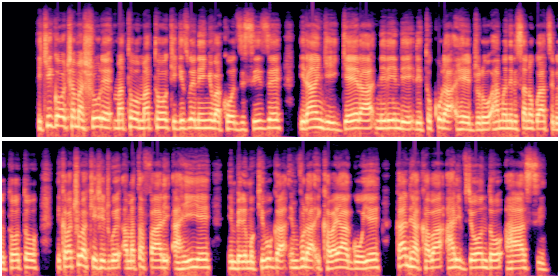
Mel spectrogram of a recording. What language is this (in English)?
Rundi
